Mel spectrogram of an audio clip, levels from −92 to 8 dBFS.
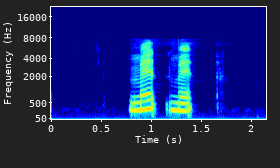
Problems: none marked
